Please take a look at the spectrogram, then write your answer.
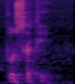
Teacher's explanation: Now, this p is aspirated.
